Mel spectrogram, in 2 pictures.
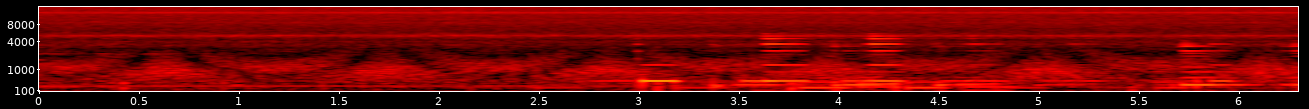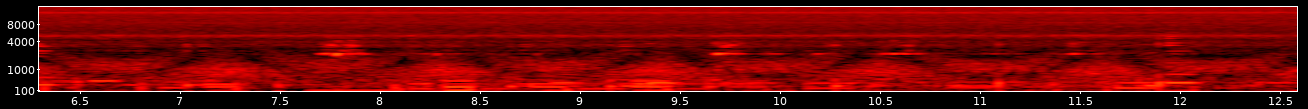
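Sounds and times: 
lead guitars: 3.0 - 4.9, 5.6 - 12.1.

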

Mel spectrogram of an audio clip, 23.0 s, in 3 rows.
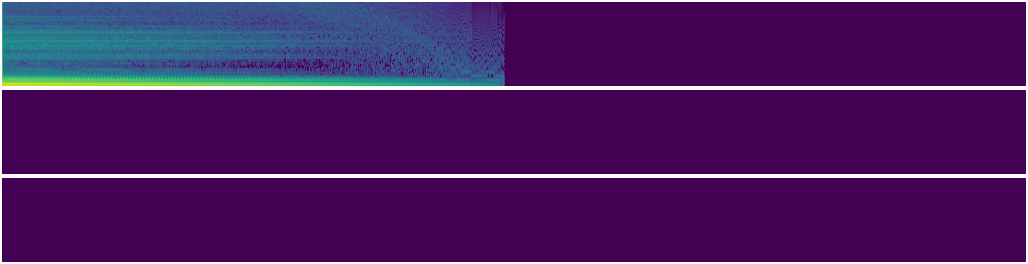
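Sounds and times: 
bass: 0.0 - 3.1.

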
